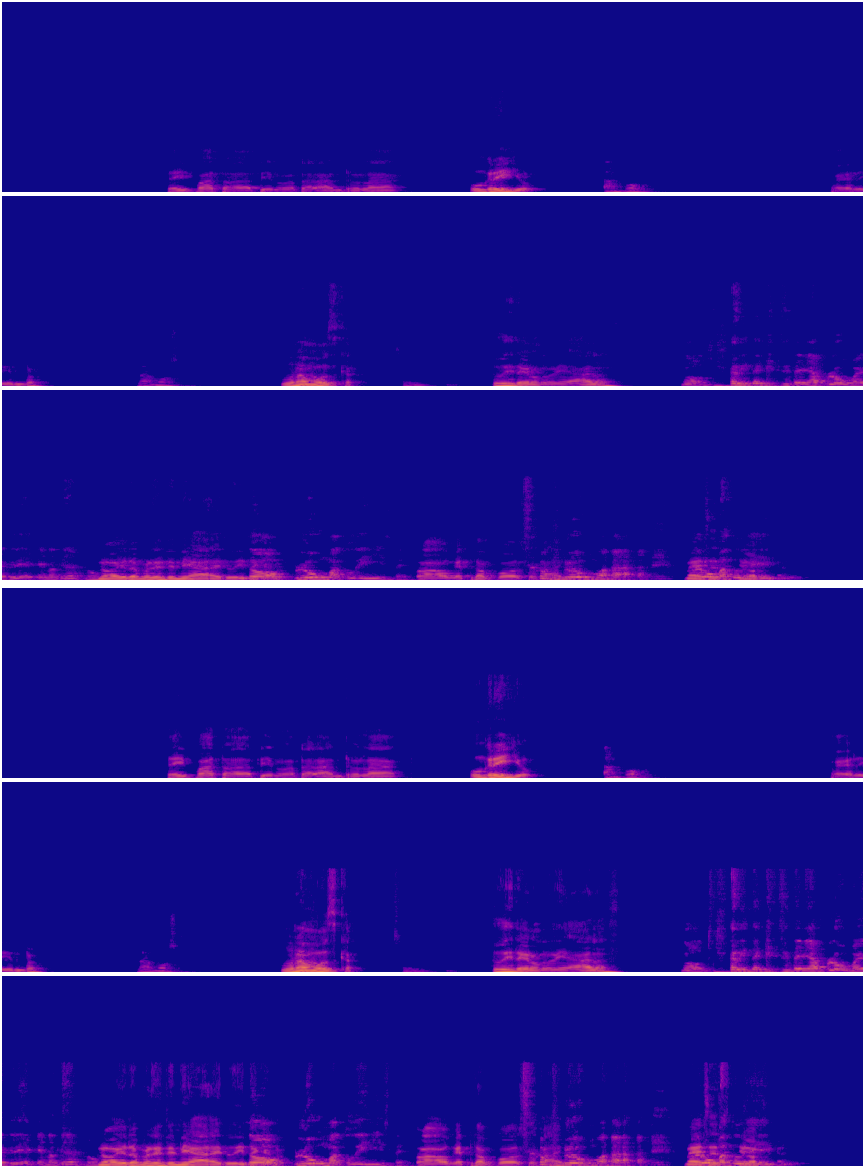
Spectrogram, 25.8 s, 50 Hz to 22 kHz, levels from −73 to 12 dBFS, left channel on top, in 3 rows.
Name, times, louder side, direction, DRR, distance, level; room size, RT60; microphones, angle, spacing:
voice 1, 1.7-4.0 4.7-5.3 8.3-9.0 11.4-12.2 13.5-14.8 18.2-19.9 21.4-22.9 24.1-24.8, right 4 dB, 45° right, 0.6 m, -28 dB
voice 2, 6.0-6.5 8.3-8.4 10.0-10.4 12.6-12.8 15.4-18.3 19.6-21.3 22.4-25.2, right 2 dB, 90° right, 2.7 m, -34 dB
13.0 x 10.0 x 4.1 m
head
